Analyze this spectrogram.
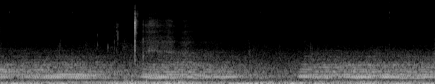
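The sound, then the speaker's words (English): A train horn sounds from a distance in a long, steady blast with a brief break, carried over the low rumble of a passing Amtrak train moving through town at 60 to 70 miles an hour in Chester, Virginia. Nobody speaks. “I'm trying not to talk a lot as I walk and record, so you can kind of just hear the sounds here, like the train in the distance.”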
